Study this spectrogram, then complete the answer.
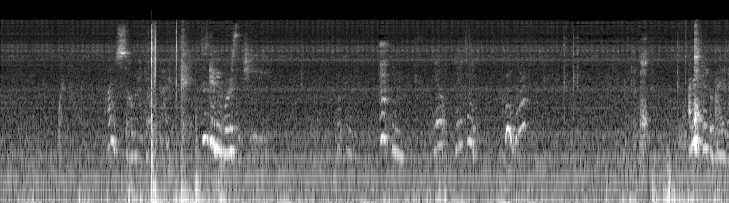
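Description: A boy talks and laughs close to the microphone.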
